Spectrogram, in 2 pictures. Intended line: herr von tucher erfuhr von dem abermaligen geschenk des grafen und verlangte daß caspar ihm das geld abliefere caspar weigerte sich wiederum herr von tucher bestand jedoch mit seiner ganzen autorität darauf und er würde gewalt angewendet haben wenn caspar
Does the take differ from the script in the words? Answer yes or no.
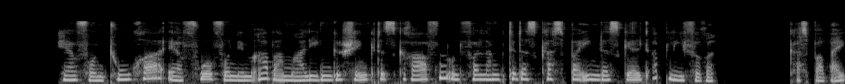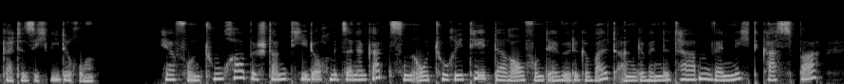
yes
